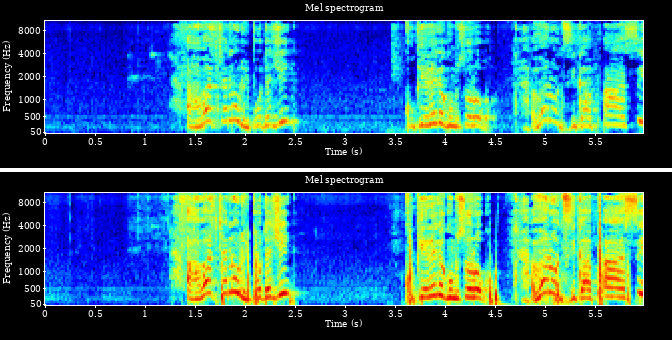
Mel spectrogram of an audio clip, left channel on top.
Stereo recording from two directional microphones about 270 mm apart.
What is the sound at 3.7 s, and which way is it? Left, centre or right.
Speech, right.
